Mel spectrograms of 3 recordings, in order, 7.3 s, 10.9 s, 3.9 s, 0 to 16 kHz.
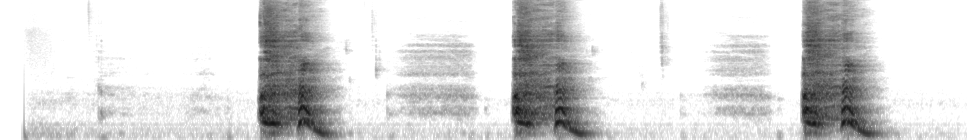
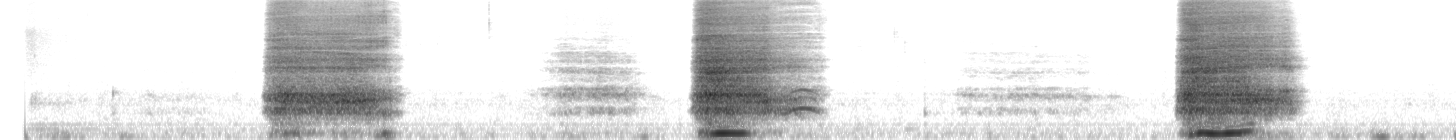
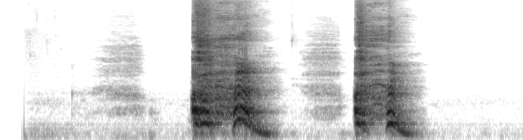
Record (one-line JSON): {"three_cough_length": "7.3 s", "three_cough_amplitude": 30559, "three_cough_signal_mean_std_ratio": 0.34, "exhalation_length": "10.9 s", "exhalation_amplitude": 16784, "exhalation_signal_mean_std_ratio": 0.37, "cough_length": "3.9 s", "cough_amplitude": 32767, "cough_signal_mean_std_ratio": 0.36, "survey_phase": "beta (2021-08-13 to 2022-03-07)", "age": "45-64", "gender": "Male", "wearing_mask": "No", "symptom_none": true, "smoker_status": "Never smoked", "respiratory_condition_asthma": false, "respiratory_condition_other": false, "recruitment_source": "REACT", "submission_delay": "0 days", "covid_test_result": "Negative", "covid_test_method": "RT-qPCR"}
